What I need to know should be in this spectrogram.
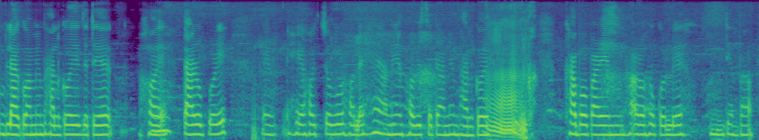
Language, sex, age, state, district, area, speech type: Assamese, female, 30-45, Assam, Dhemaji, rural, spontaneous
